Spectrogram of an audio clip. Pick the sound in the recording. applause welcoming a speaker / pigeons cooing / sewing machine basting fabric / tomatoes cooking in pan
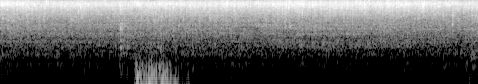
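tomatoes cooking in pan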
